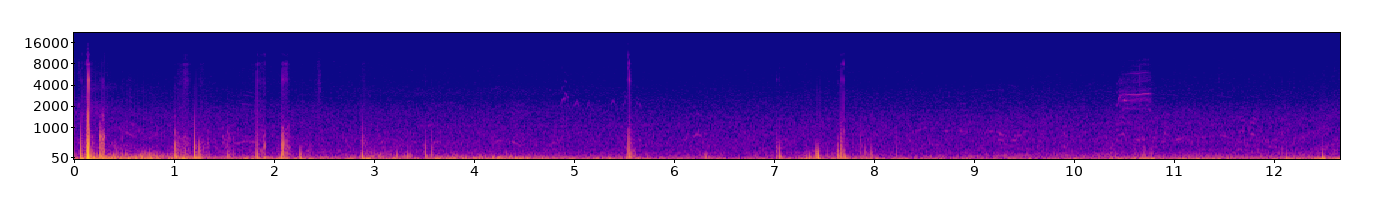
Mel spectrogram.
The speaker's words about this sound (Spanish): me encuentro en el paradisíaco puerto de San Felipe, disfrutando de una relajante acampada. Tal vez puedan escuchar, me voy a callar un minutito para que escuchen como que los sonidos del mar, una que otra gaviotita que anda pasando por aquí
